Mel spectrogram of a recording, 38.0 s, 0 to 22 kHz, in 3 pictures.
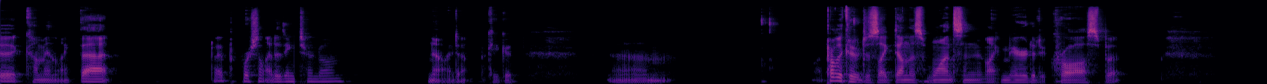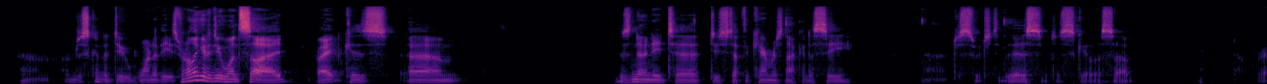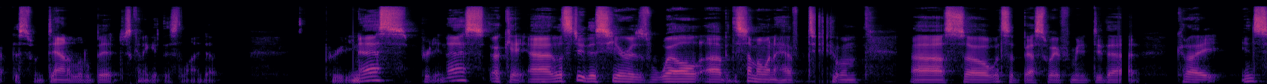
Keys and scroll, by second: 14.1 e, 14.5 Escape, 14.8 s, 17.8 z, 18.1 Escape.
